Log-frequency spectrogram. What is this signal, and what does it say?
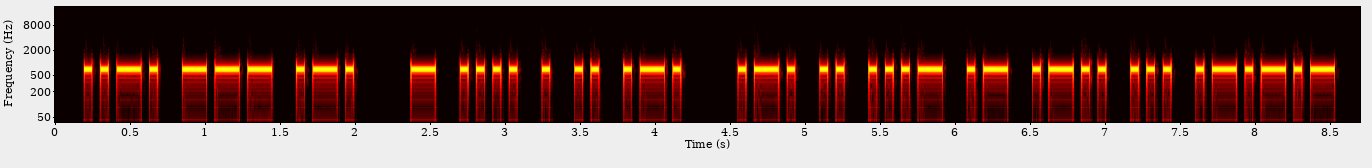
Morse code, heard as a keyed tone, about 22 wpm, 700 Hz. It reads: FOR THEIR RIVALS.
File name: Sentences with 7-Word Phrases - 22wpm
